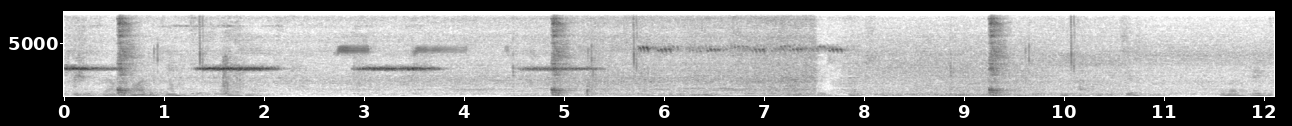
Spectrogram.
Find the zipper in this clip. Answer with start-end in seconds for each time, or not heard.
not heard.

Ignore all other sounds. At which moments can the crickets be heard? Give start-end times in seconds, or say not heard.
0.0-8.0.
